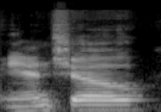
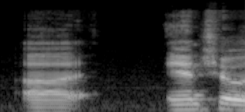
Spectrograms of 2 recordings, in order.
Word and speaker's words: Anxo: Like they were the first place I got to try Ancho. Ancho is spelled ANXO.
